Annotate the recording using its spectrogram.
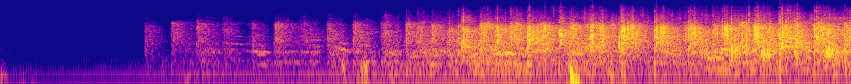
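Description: A church congregation clapping and applauding. It starts about a second and a half in and keeps getting louder.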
